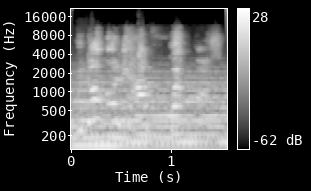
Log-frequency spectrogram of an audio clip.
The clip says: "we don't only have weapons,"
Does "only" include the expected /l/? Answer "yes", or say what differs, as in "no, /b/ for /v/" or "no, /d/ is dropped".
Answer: yes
